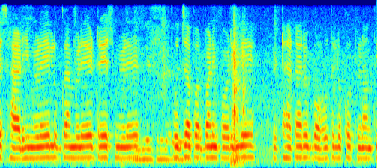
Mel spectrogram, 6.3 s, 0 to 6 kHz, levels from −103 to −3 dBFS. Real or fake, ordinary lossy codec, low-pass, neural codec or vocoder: real; none; 5.4 kHz; none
